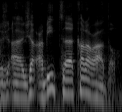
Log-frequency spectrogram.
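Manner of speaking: Colorado said the French way, kho-lo-RA-do, light and even; mock French accent. Co-host shows off his French accent on Colorado. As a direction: give Colorado a French spin. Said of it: "Nice accent".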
